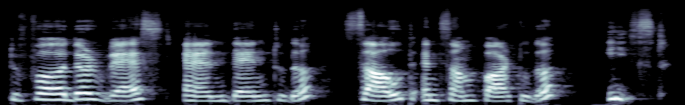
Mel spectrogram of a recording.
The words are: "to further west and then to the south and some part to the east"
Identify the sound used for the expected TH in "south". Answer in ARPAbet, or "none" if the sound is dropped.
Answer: T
